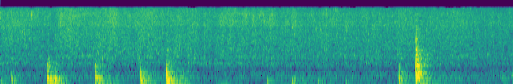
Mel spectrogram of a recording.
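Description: Minced garlic and ginger sizzling in hot oil in a wok, being sautéed until slightly brown while stirred with a wooden spoon. The spoon knocks against the pan a few times in the first two seconds, with one louder knock about four seconds in.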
